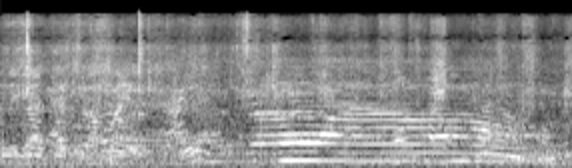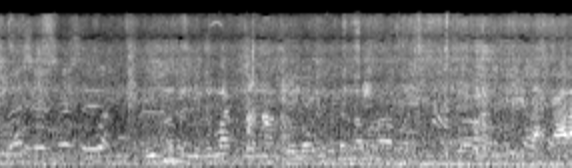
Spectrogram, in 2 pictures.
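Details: Jumbo Limousin cattle at a livestock farm in Ampel, Boyolali, Central Java, arriving late: a long sustained moo with a steady harmonic tone lasting about two seconds, over a constant background hum and some distant voices.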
